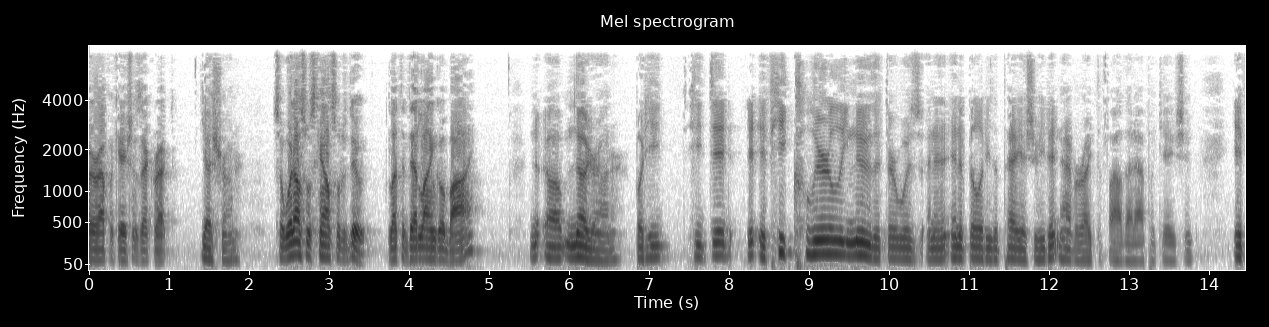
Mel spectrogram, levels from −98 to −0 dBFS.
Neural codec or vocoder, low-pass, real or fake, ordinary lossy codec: none; 7.2 kHz; real; Opus, 64 kbps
